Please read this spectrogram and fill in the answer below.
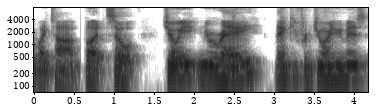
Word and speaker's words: Mure: learn tons from our special guest here Joey muray Raj with puree so thank you for that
